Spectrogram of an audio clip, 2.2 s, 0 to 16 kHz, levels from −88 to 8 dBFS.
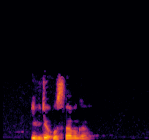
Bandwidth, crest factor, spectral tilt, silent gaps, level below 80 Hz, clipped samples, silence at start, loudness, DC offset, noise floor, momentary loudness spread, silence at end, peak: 7.6 kHz; 18 dB; -5 dB/octave; none; -56 dBFS; under 0.1%; 0.45 s; -16 LUFS; under 0.1%; -74 dBFS; 11 LU; 0.9 s; -2 dBFS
